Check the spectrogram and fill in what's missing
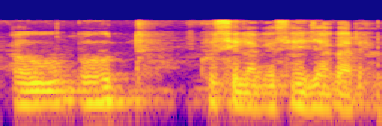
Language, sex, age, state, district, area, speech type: Odia, male, 30-45, Odisha, Koraput, urban, spontaneous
